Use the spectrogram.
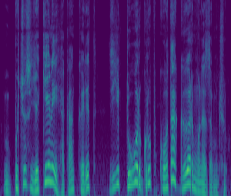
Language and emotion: Kashmiri, disgusted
